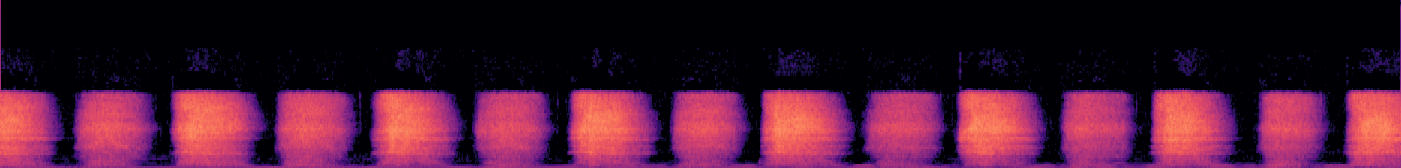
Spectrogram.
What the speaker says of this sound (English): Forcing the air out with the strength of your core.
